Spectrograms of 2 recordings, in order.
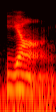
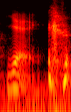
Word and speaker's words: yang: and yang symbol and it's actually pronounced young not yang if we look at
